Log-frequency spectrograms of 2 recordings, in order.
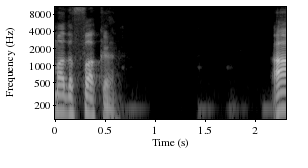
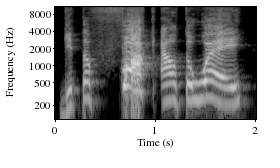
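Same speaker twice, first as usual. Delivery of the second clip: louder, slow and forceful; loud demand; 7 semitones higher, 6 dB louder than usual. Real, not acted. Streamer ordering the clip speaker aside, loud and slow. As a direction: bark it out, fed up.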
